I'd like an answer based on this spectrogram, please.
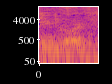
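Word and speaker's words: de Broglie: very important deep brewing actually written as d brokenly but pronunciation is d brewed b bro and heisenberg's principle i'll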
